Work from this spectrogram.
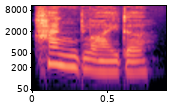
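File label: "hang glider", British English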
